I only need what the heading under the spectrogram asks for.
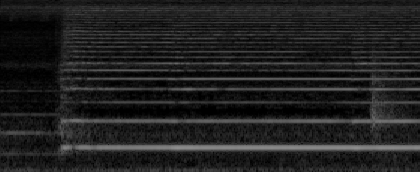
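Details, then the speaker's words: RV winterizing with an air compressor blowing out the water lines: once plugged in, the solenoid valve hiss turns into a loud steady honk because excess air pressure holds the valve open; lowering the pressure stopped it. "That's extra air pressure. I could disconnect the air compressor and that noise would go away. Let's go do that. So what was making the noise was the air pressure is keeping the valve open."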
